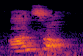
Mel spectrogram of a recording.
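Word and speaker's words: answer: आंसर, डब्ल्यू is silent.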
